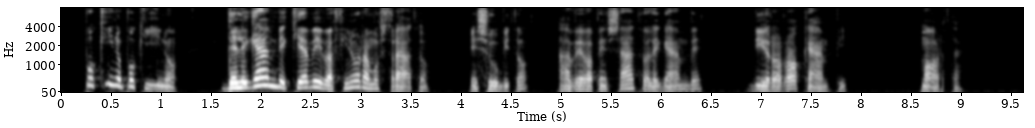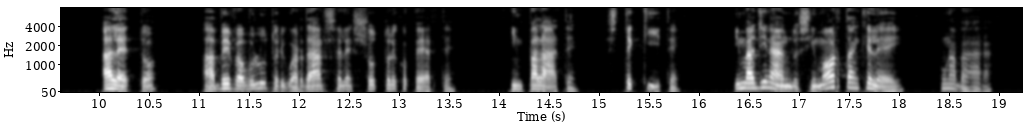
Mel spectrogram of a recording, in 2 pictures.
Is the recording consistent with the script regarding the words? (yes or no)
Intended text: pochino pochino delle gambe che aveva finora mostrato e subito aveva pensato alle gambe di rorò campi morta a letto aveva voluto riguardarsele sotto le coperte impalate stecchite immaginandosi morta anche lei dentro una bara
no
